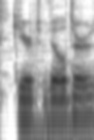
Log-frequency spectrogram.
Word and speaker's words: Geert: we mention CER on and I'm told it's geers geers I have to I have to mispronounce the Dutch words if I mispronounce Iran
